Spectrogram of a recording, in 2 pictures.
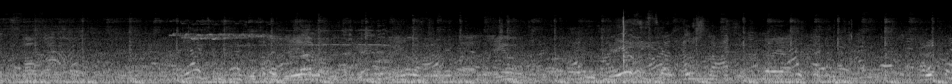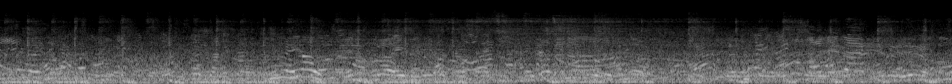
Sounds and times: stadium commentator 0:00.0 - 0:19.0
footbal fans 0:04.6 - 0:13.4

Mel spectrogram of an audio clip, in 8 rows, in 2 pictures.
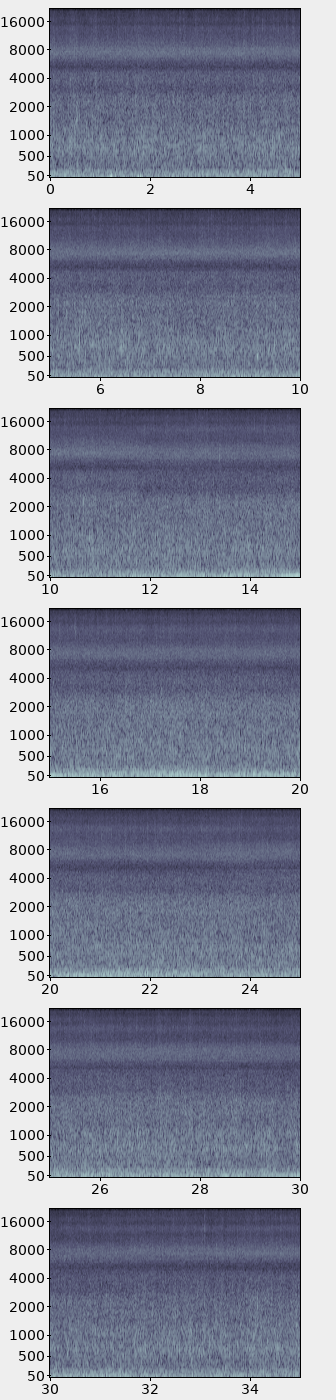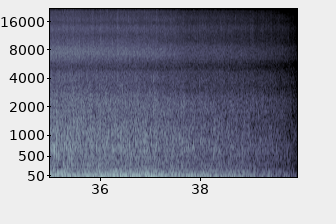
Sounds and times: Traffic Sound 0:00.0 - 0:39.0
water 0:00.0 - 0:39.9

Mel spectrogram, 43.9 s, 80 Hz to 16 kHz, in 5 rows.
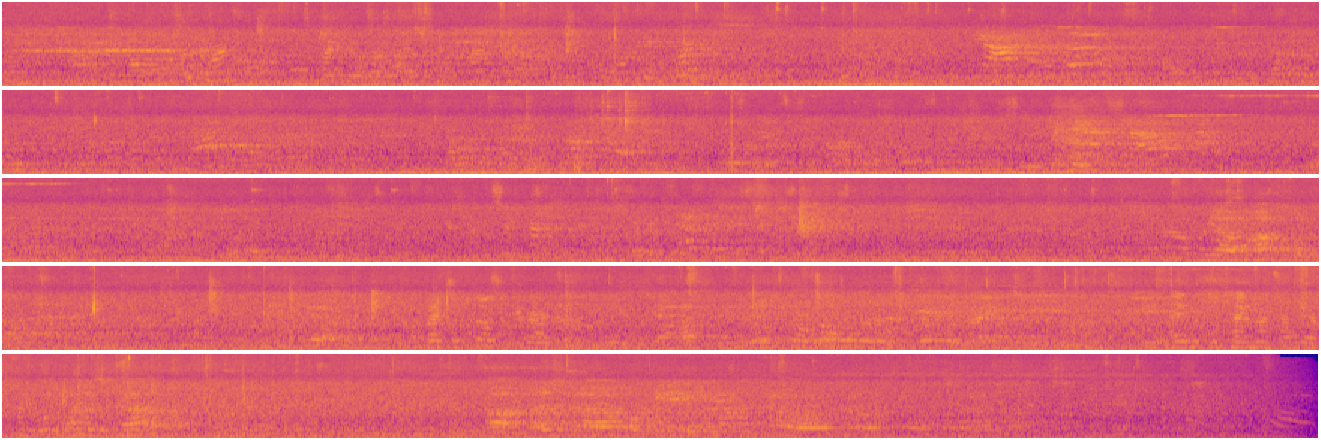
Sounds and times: people 0:00.0 - 0:43.8

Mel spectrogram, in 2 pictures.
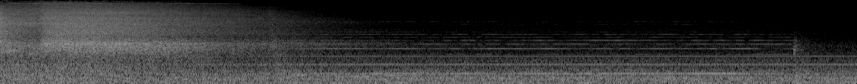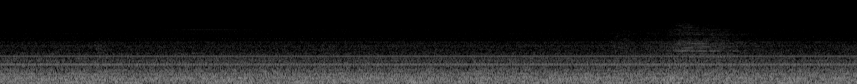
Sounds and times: two trains pass 0:00.0 - 0:06.9

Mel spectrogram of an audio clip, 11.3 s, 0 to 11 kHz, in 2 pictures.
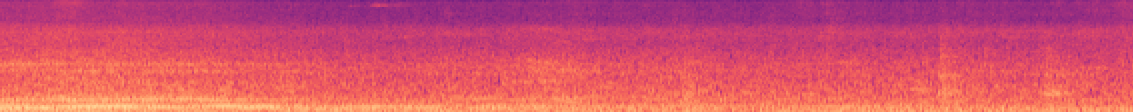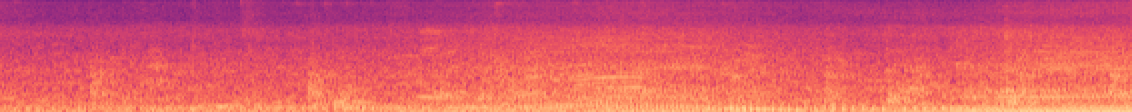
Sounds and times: Walking through the traditional market 0:00.0 - 0:11.3
Traffic Sound 0:07.7 - 0:11.3

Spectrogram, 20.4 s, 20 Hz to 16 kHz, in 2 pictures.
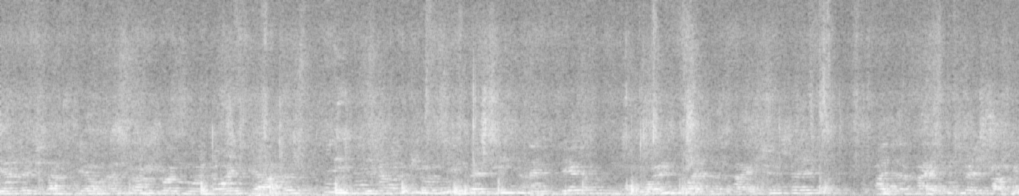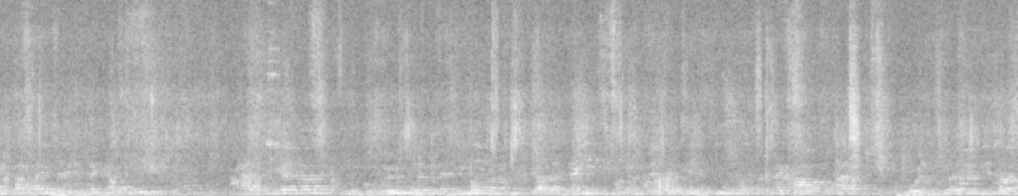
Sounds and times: walk 0:02.0 - 0:08.8
walk 0:12.8 - 0:20.0

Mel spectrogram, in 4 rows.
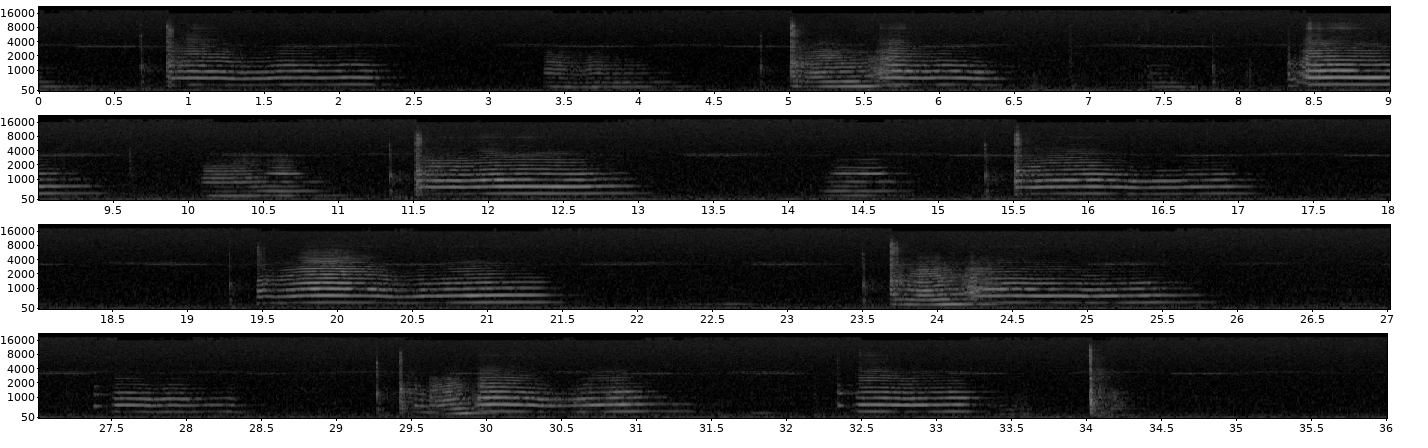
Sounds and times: cricket outside 0:00.0 - 0:35.7
creaking with wooden doors 0:00.0 - 0:02.5
creaking with wooden doors 0:03.2 - 0:13.1
creaking with wooden doors 0:14.2 - 0:17.3
creaking with wooden doors 0:18.7 - 0:21.6
creaking with wooden doors 0:23.4 - 0:26.0
creaking with wooden doors 0:27.0 - 0:34.4

